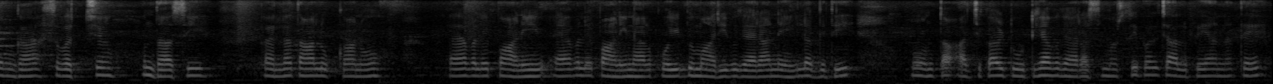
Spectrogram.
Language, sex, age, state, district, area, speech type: Punjabi, female, 30-45, Punjab, Gurdaspur, urban, spontaneous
